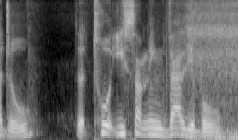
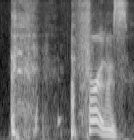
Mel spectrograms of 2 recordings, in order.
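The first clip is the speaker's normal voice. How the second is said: usual speaking voice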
